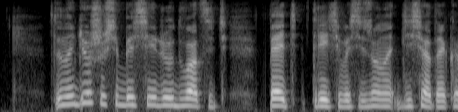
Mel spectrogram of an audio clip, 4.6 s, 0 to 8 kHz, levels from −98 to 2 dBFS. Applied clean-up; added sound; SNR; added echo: none; none; none; none.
